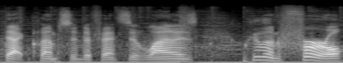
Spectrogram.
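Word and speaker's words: Clelin Ferrell: Clemson defensive line is wheelin furrow which is actually how he prefers it to be pronounced like a girl come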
